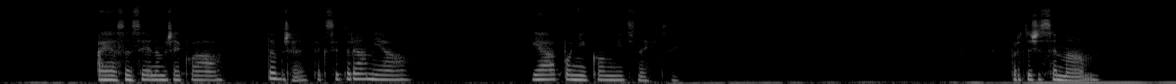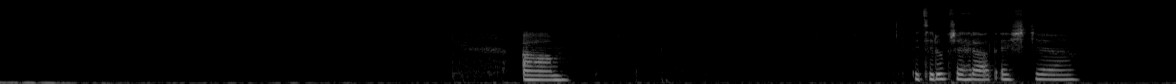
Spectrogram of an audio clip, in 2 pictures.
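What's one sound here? A woman speaks calmly and close by, pausing between phrases.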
